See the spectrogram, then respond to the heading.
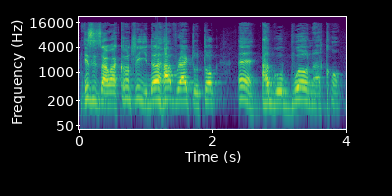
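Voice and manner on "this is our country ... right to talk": loud, mocking the arrogant speakers; loud imitation of "this is our country" talkers; mocking quote. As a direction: throw their words back, louder. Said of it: "those of una wey dey talk say".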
